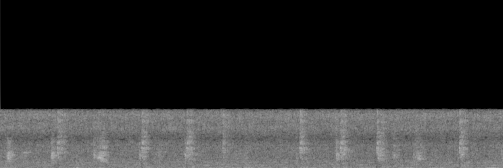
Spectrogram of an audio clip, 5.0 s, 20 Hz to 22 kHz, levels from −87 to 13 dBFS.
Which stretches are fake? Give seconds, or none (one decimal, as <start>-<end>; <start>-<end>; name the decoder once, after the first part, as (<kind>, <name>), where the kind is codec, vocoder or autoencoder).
none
